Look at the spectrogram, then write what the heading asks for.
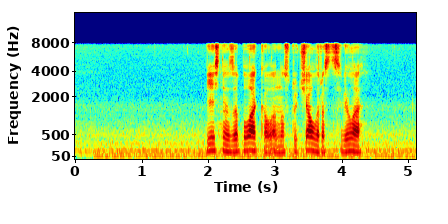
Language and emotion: Russian, neutral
